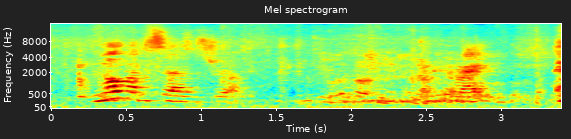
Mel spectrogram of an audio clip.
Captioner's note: laughter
